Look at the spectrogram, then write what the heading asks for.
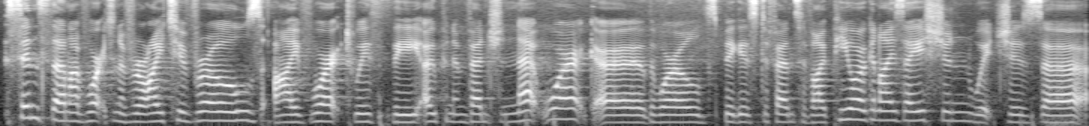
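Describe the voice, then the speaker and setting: A woman's voice: fairly low pitch, a bit bright, clean tone. Chatty woman moderating a panel. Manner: chatty, self-deprecating, with fillers. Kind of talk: conference panel introduction. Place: conference breakout room.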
